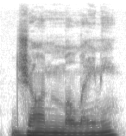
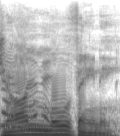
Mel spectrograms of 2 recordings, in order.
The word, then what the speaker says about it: Mulaney: John Mulaney. Oh, I was reading there's a V in there. That's the most Cindy Birdwell thing ever, to be like, Crindy will mispronounce a name. And John Mulvaney.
